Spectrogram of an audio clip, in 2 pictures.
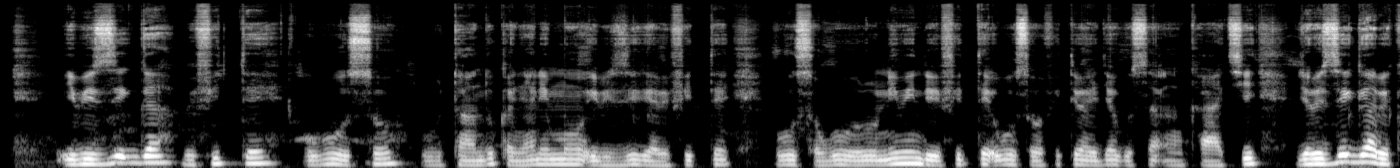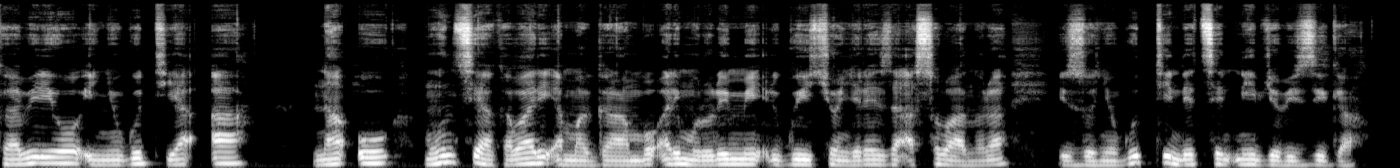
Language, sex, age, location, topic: Kinyarwanda, male, 18-24, Nyagatare, education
